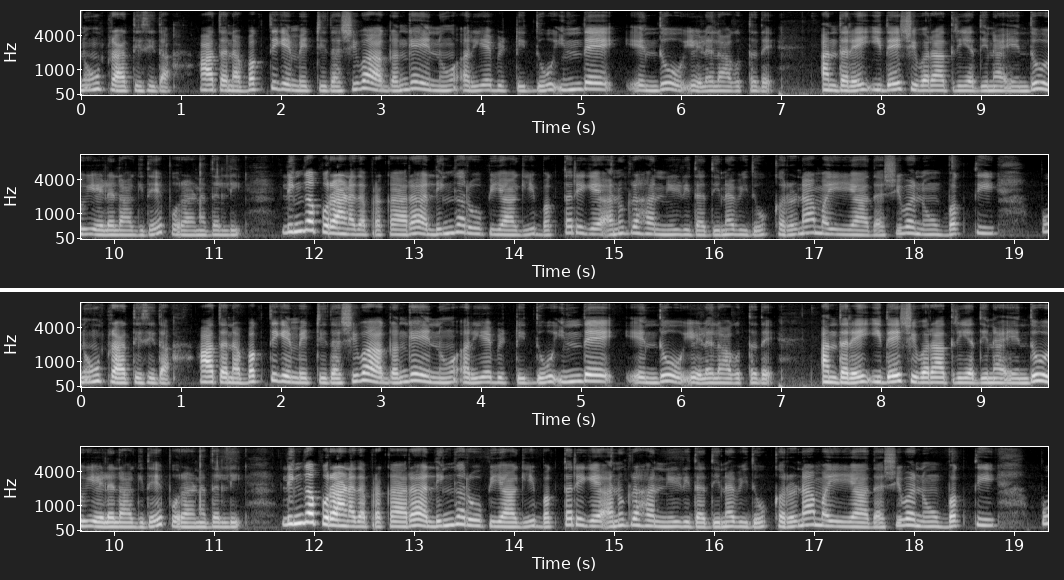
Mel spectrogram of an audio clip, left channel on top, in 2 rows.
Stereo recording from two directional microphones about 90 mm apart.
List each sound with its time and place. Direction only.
0.3 s a woman's voice: 45° right (ahead or behind)
3.5 s speech: 25° right (ahead or behind)
3.8 s a woman's voice: 35° right (ahead or behind)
